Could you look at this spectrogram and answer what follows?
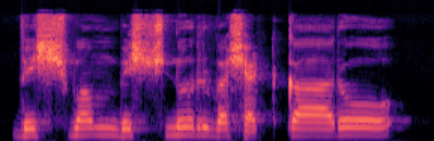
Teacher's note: So actually it's Vishnu Vashatkaraha. That aha, that Visarga became O.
